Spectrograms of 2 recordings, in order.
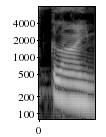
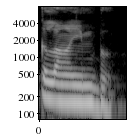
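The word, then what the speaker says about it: climb: क्लाइम, क्लाइम, and that is क्लाइम, नॉट क्लाइंब, okay, B is silent hair.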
